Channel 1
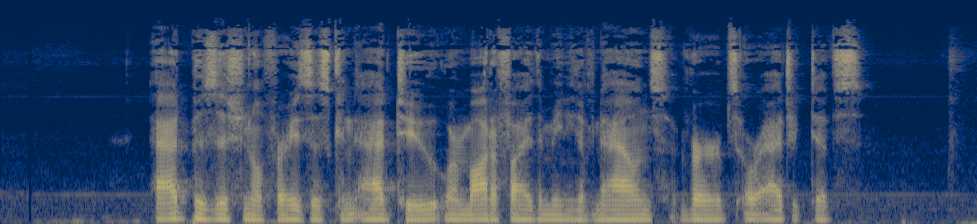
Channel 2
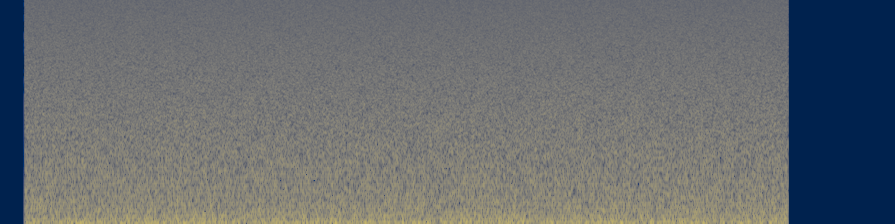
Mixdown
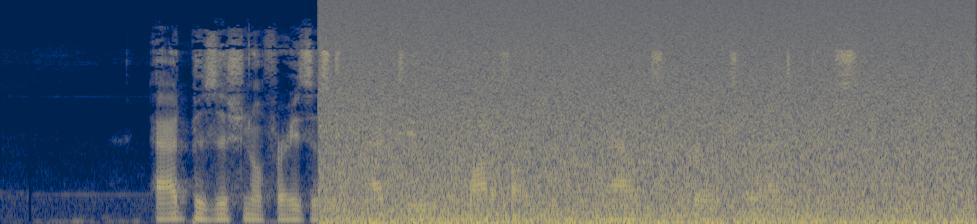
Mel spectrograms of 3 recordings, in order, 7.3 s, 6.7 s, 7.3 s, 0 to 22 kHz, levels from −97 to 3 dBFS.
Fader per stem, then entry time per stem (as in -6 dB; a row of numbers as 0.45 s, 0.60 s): -3.0 dB, +1.0 dB; 0.00 s, 2.20 s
